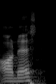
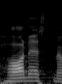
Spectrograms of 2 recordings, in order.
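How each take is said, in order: First: The word starts with a vowel sound. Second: The word starts with an h sound. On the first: The speaker calls it right. "ऑनेस्ट पढ़ें" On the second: The speaker calls it wrong. "हॉनेस्ट ना पढ़ें"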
